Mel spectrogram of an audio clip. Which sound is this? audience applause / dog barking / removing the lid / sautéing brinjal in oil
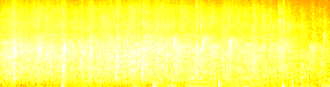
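audience applause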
